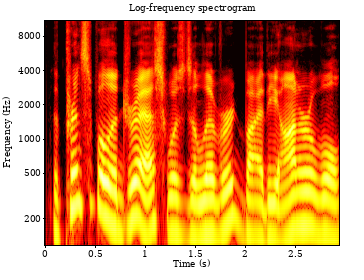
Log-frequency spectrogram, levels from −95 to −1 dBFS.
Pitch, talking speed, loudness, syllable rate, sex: 165 Hz, 165 wpm, -16 LUFS, 6.1 syllables/s, male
